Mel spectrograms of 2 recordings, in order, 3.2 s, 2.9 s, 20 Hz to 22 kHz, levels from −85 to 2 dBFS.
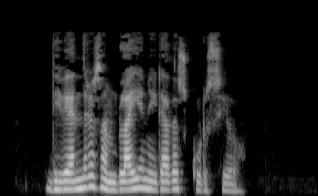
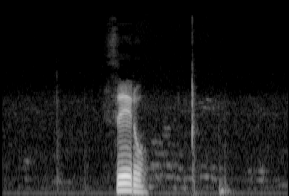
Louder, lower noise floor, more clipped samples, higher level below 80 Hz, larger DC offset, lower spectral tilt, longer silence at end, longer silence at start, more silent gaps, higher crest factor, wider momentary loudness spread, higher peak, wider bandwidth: second, -22 LUFS vs -17 LUFS; first, -73 dBFS vs -57 dBFS; neither; second, -70 dBFS vs -60 dBFS; neither; second, -5 dB/octave vs -7.5 dB/octave; about the same, 0.75 s vs 0.65 s; second, 0.45 s vs 1.15 s; neither; about the same, 20 dB vs 22 dB; second, 11 LU vs 25 LU; about the same, -4 dBFS vs -2 dBFS; about the same, 11.5 kHz vs 11 kHz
